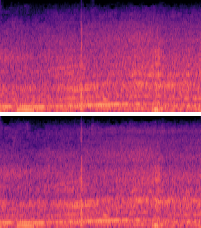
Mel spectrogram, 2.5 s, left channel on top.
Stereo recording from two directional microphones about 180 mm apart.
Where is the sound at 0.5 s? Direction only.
35° right (ahead or behind).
